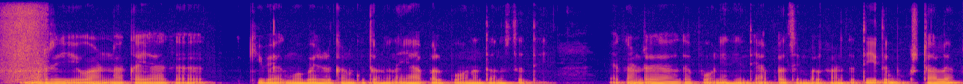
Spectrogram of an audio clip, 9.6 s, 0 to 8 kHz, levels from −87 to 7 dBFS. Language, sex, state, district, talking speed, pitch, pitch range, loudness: Kannada, male, Karnataka, Belgaum, 125 wpm, 125 Hz, 115-130 Hz, -16 LUFS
